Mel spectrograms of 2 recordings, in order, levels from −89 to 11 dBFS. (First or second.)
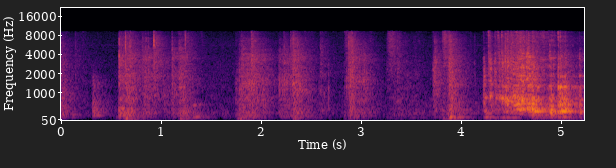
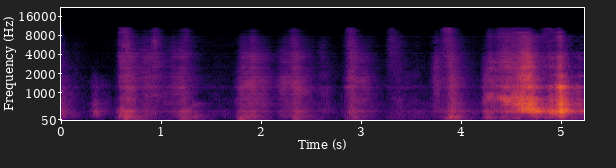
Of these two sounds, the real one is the first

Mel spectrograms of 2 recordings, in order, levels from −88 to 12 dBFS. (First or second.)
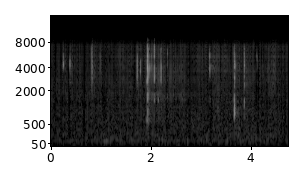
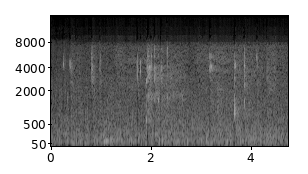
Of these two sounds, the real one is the second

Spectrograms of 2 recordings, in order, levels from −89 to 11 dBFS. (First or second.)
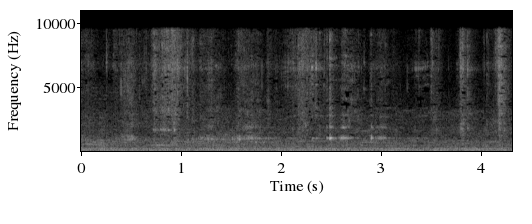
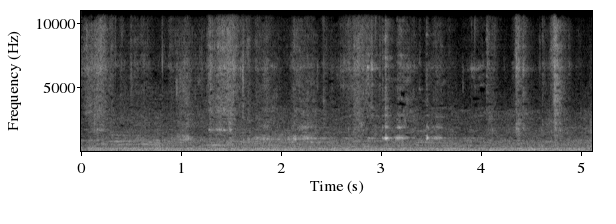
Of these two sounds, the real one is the first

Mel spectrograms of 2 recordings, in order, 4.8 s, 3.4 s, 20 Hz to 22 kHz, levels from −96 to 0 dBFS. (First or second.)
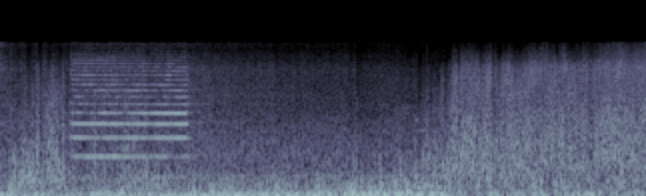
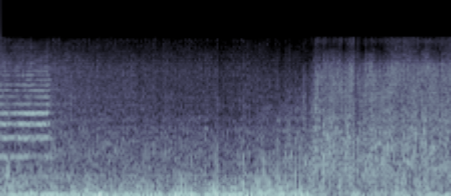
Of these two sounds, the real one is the first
